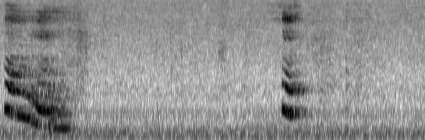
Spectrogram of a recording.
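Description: Shih Tzu vocalizing: a short call that slides down in pitch right at the start, then a second, briefer one about a second and a half in.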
